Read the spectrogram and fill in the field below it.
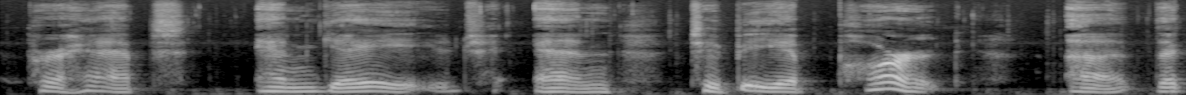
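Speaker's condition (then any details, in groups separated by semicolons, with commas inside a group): Spasmodic dysphonia; sound of voice off-putting to some listeners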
